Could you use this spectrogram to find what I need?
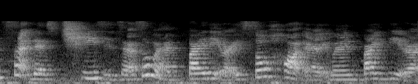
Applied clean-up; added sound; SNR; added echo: none; none; none; none.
